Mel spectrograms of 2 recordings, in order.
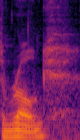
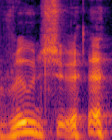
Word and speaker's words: Rouge: Rogue. Or Rouge. Yeah, Rouge. Rouge. Yeah, that's true. Her name isn't Rogue. It's spelled, yes, Rouge. Yeah, like Moulin Rouge.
